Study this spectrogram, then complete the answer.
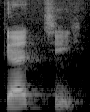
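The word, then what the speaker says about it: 같이: Jadi tulisannya kayak gini cara bacanya. Ciet. Nah. Terus itu berubah lagi menjadi gaci.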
